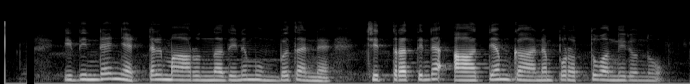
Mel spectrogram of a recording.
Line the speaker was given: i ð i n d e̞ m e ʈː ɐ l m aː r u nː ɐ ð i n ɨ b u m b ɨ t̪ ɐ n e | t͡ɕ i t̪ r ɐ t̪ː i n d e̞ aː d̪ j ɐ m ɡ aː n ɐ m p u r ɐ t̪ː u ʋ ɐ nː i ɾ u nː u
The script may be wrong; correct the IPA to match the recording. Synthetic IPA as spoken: i ð i n d e̞ ɲ e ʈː ɐ l m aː r u nː ɐ ð i n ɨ m u m b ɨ t̪ ɐ nː e | t͡ɕ i t̪ r ɐ t̪ː i n d e̞ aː d̪ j ɐ m ɡ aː n ɐ m p u r ɐ t̪ː u ʋ ɐ nː i ɾ u nː u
